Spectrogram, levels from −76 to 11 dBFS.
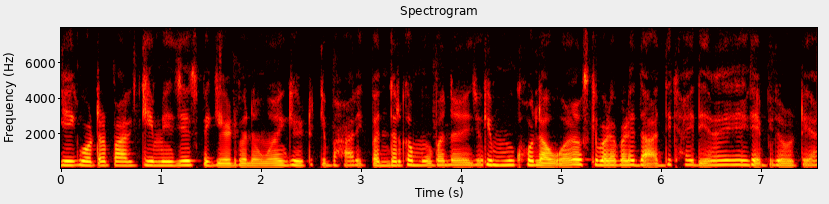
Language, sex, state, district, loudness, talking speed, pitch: Hindi, female, Bihar, Gaya, -17 LUFS, 270 wpm, 230 Hz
